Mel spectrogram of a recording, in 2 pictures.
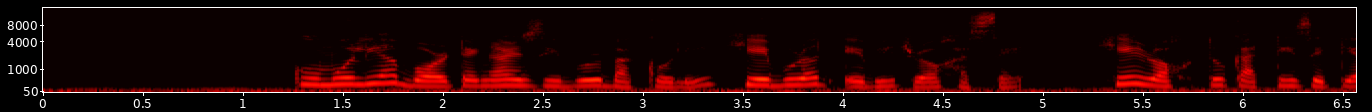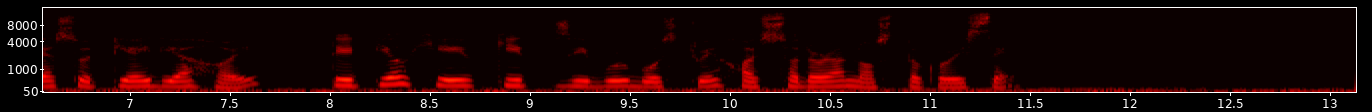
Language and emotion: Assamese, neutral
